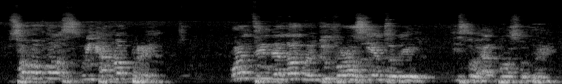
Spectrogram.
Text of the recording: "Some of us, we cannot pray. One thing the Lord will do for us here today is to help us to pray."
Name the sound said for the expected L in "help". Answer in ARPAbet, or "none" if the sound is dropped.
L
